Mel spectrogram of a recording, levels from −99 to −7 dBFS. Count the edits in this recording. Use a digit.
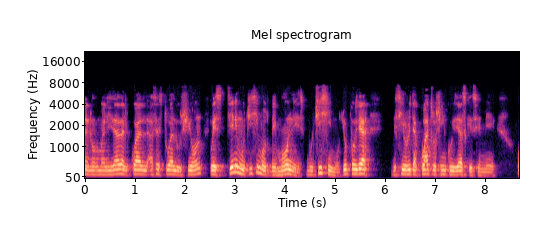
1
